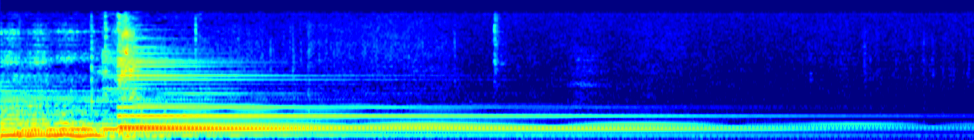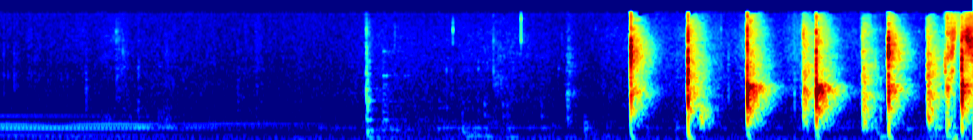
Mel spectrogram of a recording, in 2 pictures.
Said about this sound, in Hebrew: קצת, קצת, אי אפשר, אי אפשר בלי מחיאות כפיים.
